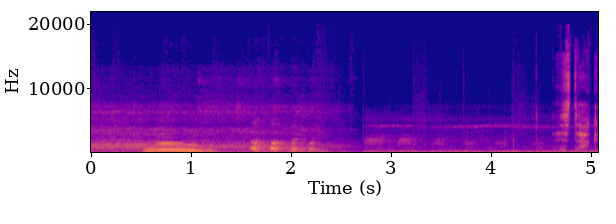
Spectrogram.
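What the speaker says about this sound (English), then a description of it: "This duck is laughing at me." A duck gives a loud run of nasal quacks nearby, then a few softer ones follow, with a voice talking over the later part.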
